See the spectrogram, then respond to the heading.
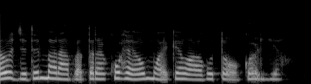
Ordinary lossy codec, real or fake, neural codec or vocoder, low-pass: none; fake; codec, 16 kHz, 8 kbps, FunCodec, trained on LibriTTS, 25 frames a second; 7.2 kHz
